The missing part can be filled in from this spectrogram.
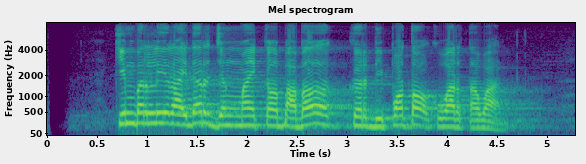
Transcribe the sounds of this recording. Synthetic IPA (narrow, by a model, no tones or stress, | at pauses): kimbərliɾajdərd͡ʒɨŋmaikəlbabəlkɨrdipɔt̪ɔkuwart̪awan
